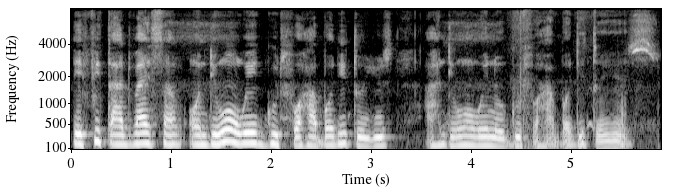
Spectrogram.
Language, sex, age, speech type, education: Nigerian Pidgin, female, 30-45, spontaneous, tertiary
